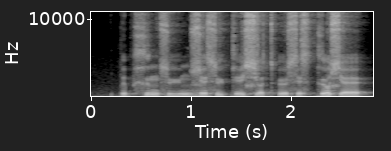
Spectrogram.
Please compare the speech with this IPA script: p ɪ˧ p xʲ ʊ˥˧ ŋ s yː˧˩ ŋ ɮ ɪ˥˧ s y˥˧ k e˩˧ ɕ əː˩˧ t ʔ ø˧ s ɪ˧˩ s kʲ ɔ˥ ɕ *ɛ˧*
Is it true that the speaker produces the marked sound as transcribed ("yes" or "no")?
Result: yes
